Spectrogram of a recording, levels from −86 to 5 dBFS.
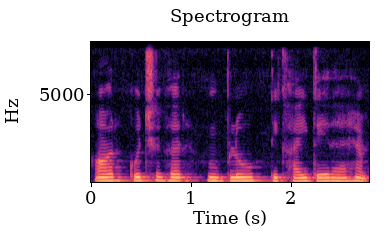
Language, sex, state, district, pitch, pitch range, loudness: Hindi, male, Chhattisgarh, Raipur, 185 Hz, 175-185 Hz, -15 LUFS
